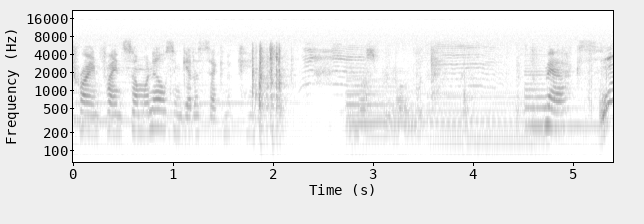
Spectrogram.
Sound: baby cries

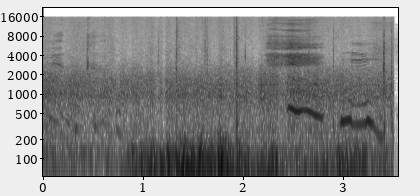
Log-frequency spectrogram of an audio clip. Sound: crying

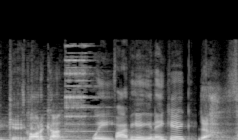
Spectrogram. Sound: bell rings

